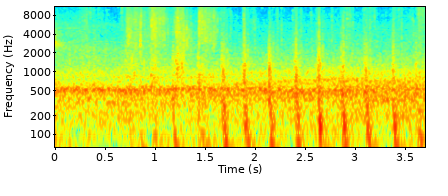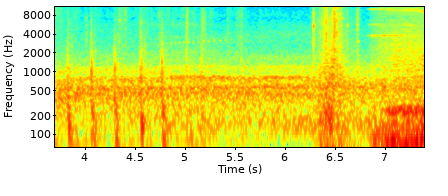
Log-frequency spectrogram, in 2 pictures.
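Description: Footsteps crunch along a path.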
